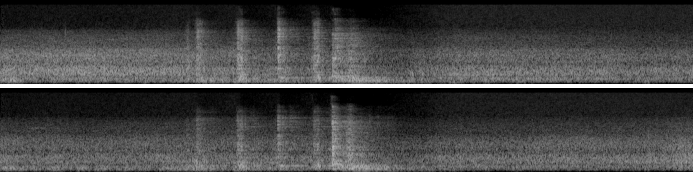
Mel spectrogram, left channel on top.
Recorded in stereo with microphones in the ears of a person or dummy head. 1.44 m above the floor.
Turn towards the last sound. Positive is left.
turn(degrees=-80)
